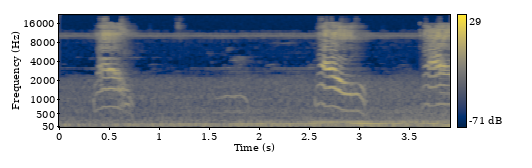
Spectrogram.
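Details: Kitten crying out for its mother, three bright meows separated by pauses, with a fainter softer mew between them, all above a steady low hum.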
